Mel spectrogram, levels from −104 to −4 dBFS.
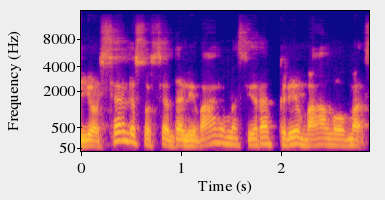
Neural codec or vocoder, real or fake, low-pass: codec, 44.1 kHz, 7.8 kbps, DAC; fake; 14.4 kHz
